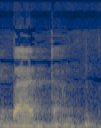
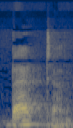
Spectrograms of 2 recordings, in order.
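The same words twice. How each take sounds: First: The d at the end of bad is voiced. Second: The d at the end of bad is voiceless. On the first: "Instead of saying bad tongue" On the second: "in rapid speech, what do we say? ... this d sound is devoiced"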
